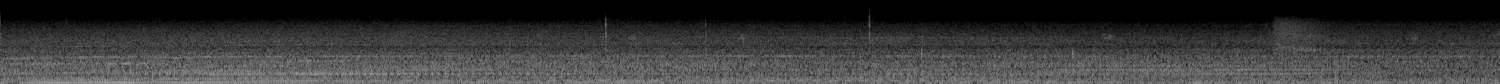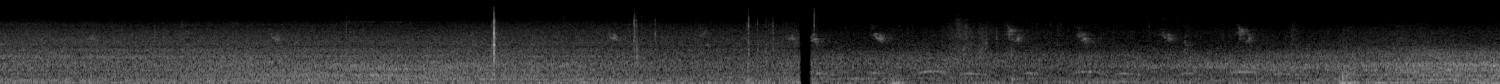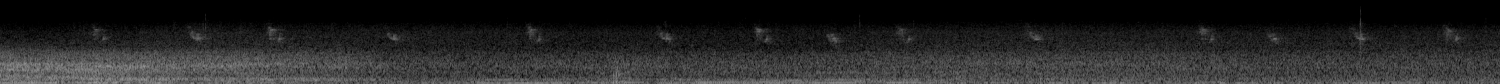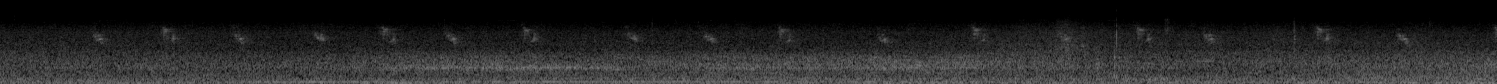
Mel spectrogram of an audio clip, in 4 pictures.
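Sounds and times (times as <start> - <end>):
train engines humming: 0.0 - 23.8.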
